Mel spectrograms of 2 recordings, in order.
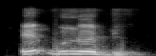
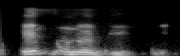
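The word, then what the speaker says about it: Ekpunobi: my name is Ebunobi. What is the name? Appearing with me, Ebunobi is spelled E-K-P-U-N-O-B-I. Ebunobi.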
